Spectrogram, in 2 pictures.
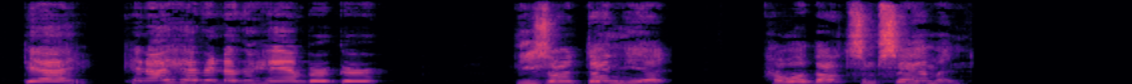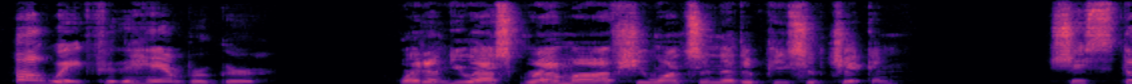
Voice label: Natural Speech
